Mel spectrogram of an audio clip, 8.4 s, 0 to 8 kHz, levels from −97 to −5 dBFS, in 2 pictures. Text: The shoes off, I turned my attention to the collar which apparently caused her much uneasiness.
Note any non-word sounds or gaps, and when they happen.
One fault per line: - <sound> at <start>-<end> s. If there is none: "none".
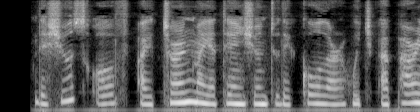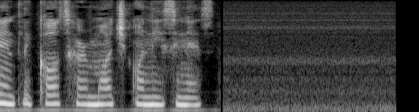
none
